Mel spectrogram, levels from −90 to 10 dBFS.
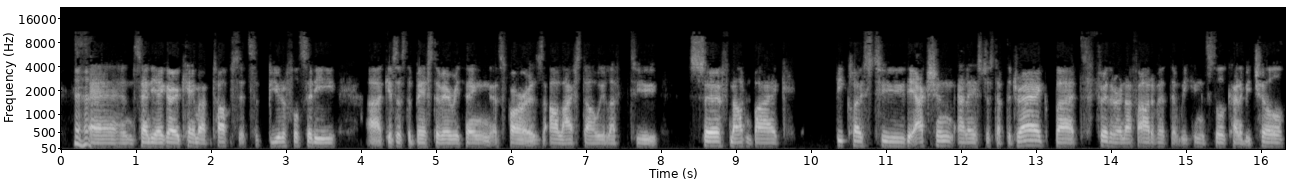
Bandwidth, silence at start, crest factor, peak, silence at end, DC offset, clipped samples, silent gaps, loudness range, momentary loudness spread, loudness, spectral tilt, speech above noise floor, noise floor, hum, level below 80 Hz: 10.5 kHz; 0.2 s; 18 dB; -2 dBFS; 0 s; under 0.1%; under 0.1%; none; 3 LU; 12 LU; -19 LUFS; -4.5 dB/octave; 48 dB; -66 dBFS; none; -68 dBFS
